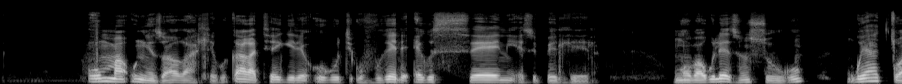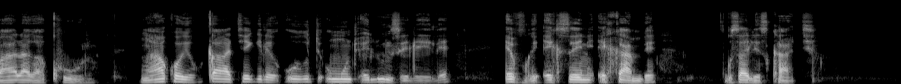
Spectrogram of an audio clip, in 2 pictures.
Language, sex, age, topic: North Ndebele, male, 36-49, health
